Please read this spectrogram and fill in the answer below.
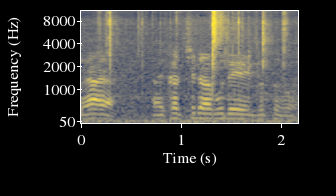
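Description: Men talking, with sharp crackling clicks from a burning pile of green brush. The loudest crack comes about halfway through.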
